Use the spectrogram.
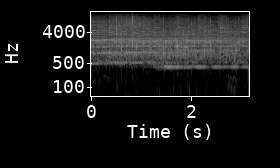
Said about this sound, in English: I need the applause one more time. I just need it one more time. The golf clap? I just need it because, again.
